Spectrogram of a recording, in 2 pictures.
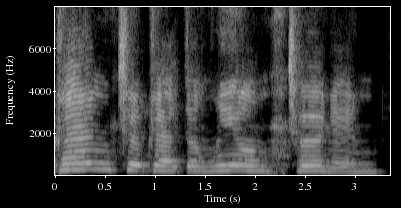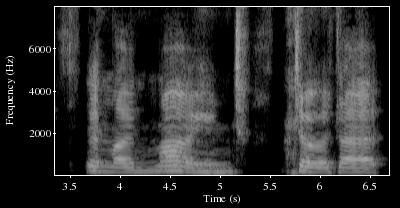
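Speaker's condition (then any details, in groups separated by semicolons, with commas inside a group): Moebius syndrome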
